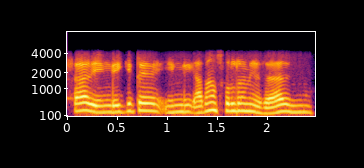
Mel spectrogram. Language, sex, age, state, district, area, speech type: Tamil, male, 30-45, Tamil Nadu, Cuddalore, rural, conversation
